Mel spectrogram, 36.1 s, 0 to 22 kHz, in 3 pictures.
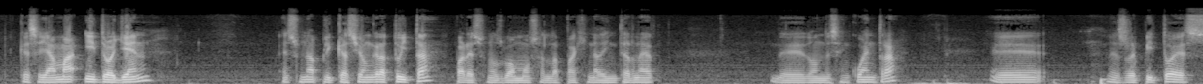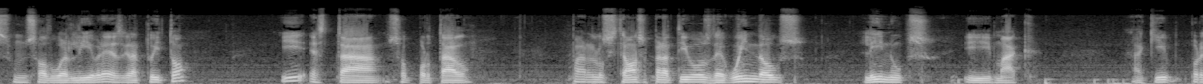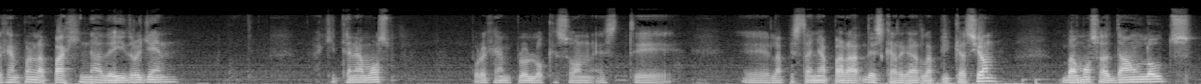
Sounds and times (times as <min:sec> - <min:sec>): Speech: 0:00.2 - 0:01.6, 0:02.8 - 0:06.6, 0:07.7 - 0:09.1, 0:09.9 - 0:14.0, 0:14.8 - 0:16.8, 0:17.7 - 0:20.1, 0:20.7 - 0:22.5, 0:23.3 - 0:25.9, 0:27.2 - 0:28.1, 0:28.8 - 0:30.8, 0:31.5 - 0:34.1, 0:34.7 - 0:36.0.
